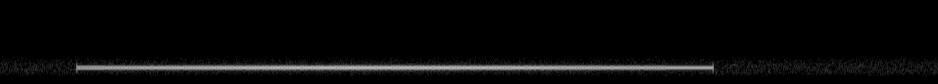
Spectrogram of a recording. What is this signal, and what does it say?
PSK63 (62.5 baud), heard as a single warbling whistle, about 780 Hz.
